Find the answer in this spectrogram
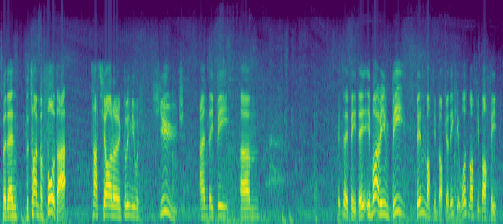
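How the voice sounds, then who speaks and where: A man's voice: a little high, animated, fairly quick, fairly bright tone, a little hiss or hum. A man commentating an online esports tournament in a chatty way, with announcer-style hype lines. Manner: chatty, reads out team chats, hype lines.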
